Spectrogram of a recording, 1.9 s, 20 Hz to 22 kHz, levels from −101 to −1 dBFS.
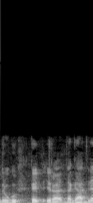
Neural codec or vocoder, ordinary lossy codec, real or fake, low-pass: codec, 16 kHz, 16 kbps, FreqCodec, larger model; AAC, 64 kbps; fake; 7.2 kHz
